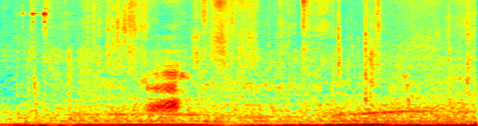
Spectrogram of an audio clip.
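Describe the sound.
A car engine rumbles low and steady throughout as the car is parked around a tight corner, with a brief jingling sound near the middle and a faint, muffled voice underneath.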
